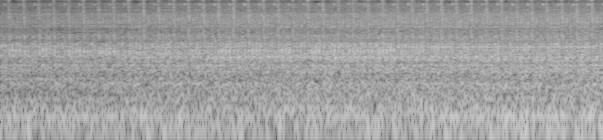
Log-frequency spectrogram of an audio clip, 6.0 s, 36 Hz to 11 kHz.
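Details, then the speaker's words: 2012 Audi A4 quattro 2.0T, 113,000 miles, flashing check engine light: uneven, lumpy idle around three pulses a second, unchanged with cylinder three coil unplugged, pointing to dead cylinder three. "i'm pretty sure it's cylinder number three"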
